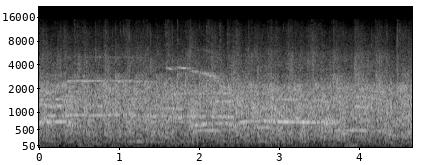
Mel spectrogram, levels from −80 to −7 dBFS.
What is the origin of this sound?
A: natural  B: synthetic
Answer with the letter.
A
